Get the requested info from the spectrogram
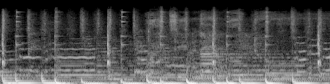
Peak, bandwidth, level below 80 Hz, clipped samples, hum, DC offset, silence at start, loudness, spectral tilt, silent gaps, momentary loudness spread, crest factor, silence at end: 0 dBFS; 13.5 kHz; -8 dBFS; under 0.1%; none; under 0.1%; 0 s; -13 LUFS; -5 dB/octave; none; 4 LU; 8 dB; 0 s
